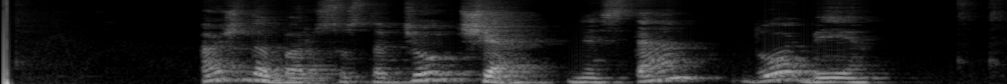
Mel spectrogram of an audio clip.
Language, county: Lithuanian, Kaunas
